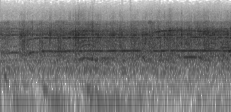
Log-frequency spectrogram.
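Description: An audience applauds and cheers to welcome a DJ onto the stage at a live show, a steady, busy mix of clapping and crowd noise at a moderate, even level.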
